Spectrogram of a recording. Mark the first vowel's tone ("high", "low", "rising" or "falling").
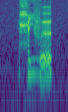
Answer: rising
